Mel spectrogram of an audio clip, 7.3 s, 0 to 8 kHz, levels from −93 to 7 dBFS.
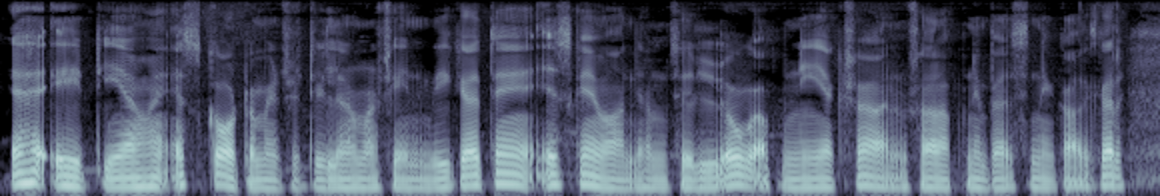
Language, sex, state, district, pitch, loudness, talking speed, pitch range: Hindi, male, Uttarakhand, Uttarkashi, 90 Hz, -19 LUFS, 155 wpm, 85-105 Hz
